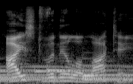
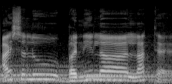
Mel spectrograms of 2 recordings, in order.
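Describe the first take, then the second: First: It is said with English pronunciation. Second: It is said with Japanese pronunciation. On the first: The staff did not understand it. The speaker calls it wrong. "She said she didn't understand" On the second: The staff understood it. The speaker calls it right. "And she said, ah, yes, yes"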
